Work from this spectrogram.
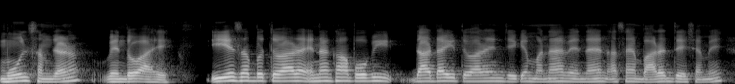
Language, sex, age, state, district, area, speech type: Sindhi, male, 18-30, Maharashtra, Thane, urban, spontaneous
